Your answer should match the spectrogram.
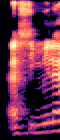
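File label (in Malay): "asimilasi", Malay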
